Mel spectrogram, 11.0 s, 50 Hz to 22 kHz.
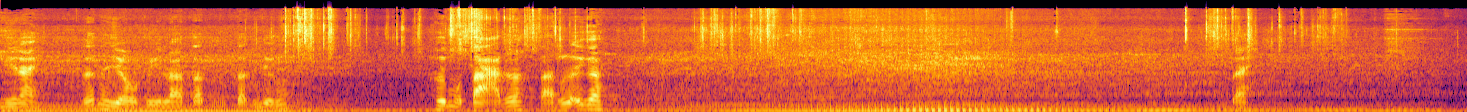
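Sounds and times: vehicle engine passing: 0:00.1 - 0:11.0.

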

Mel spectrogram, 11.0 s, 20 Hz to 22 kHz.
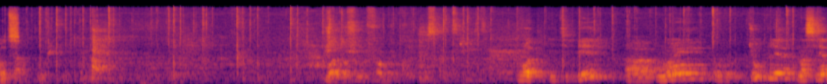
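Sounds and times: computer keyboard typing: 0:00.4 - 0:11.0.

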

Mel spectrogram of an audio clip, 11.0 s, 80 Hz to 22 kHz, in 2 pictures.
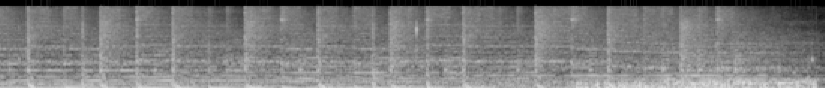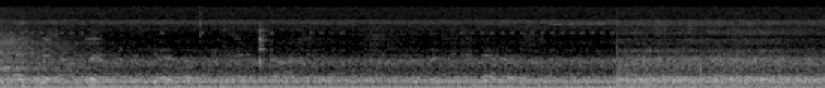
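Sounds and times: boat engine idling: 0:00.3 - 0:11.0.

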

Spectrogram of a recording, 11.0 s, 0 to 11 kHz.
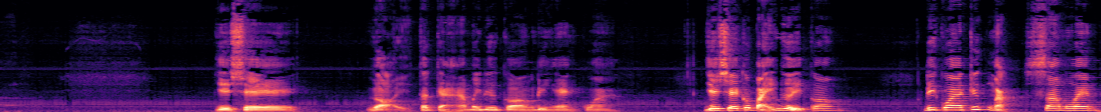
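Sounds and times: faint room noise: 0:00.0 - 0:11.0
person breathing in: 0:00.6 - 0:01.6.

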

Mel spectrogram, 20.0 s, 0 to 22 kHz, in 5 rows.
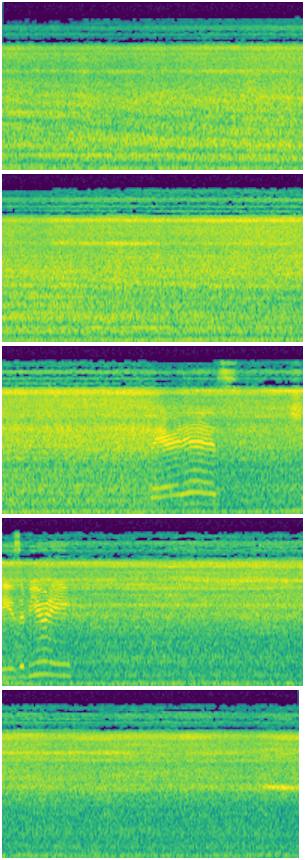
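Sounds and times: diesel locomotive passing: 0:00.0 - 0:20.0.

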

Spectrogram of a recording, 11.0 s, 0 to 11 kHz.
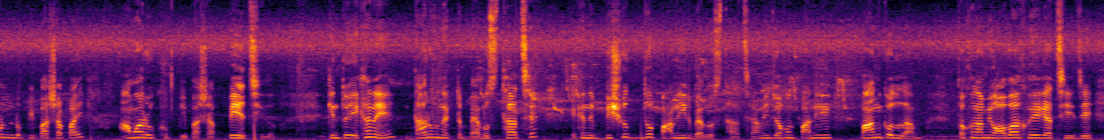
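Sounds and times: faint high-pitched hum: 0:00.0 - 0:11.0
man talking: 0:00.0 - 0:11.0.

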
